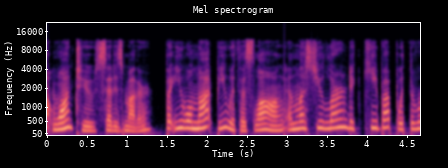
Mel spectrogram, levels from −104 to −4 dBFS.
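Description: From 2.89 to 3.99 s, packets reached the receiver late or more slowly than they were played out, so its jitter buffer kept running dry and the result is repeated stalls (stutter). About a dozen times in that span the receiver stretched the last sound to cover the wait, fading it during the longer gaps, the longest about 77 ms. That filling makes up roughly a fifth of the stretch. Nothing is lost, but the speech drags and stutters there, over a band that stops near 12 kHz, as expected from an Opus call path.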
